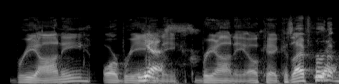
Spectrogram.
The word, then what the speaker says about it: Brianny: Our first question we have to clarify this is uh do you pronounce your name Breanna or Breanna? Breanna, okay.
